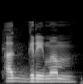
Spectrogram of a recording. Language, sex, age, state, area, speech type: Sanskrit, male, 18-30, Delhi, rural, read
